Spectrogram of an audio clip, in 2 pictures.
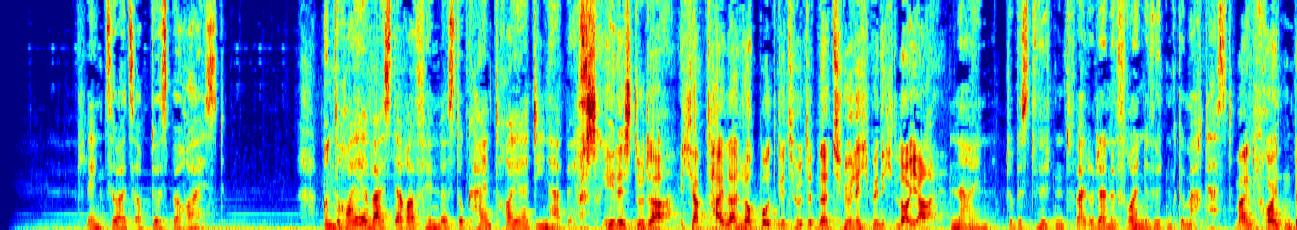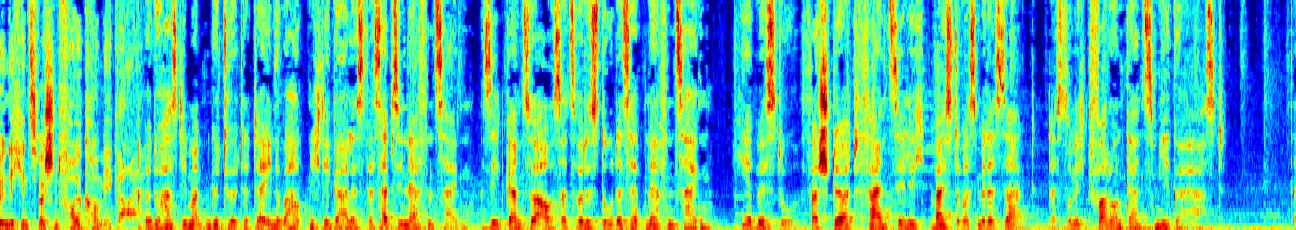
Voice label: Synchron; nathalie kelley; sybil; vampire diaries

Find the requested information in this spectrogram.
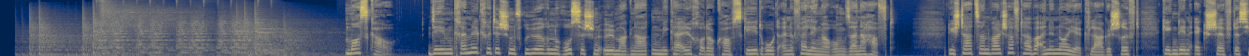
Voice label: Nachrichten

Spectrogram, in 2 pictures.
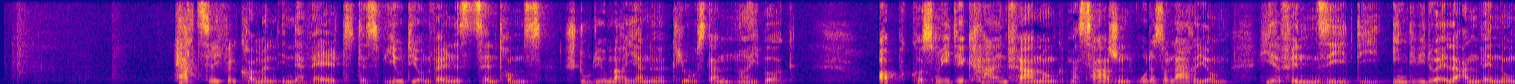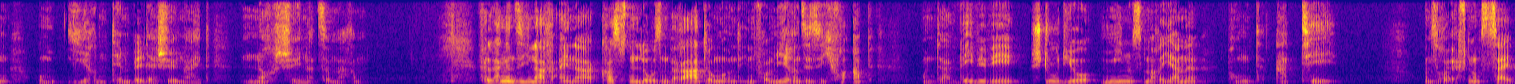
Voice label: telefonschleife

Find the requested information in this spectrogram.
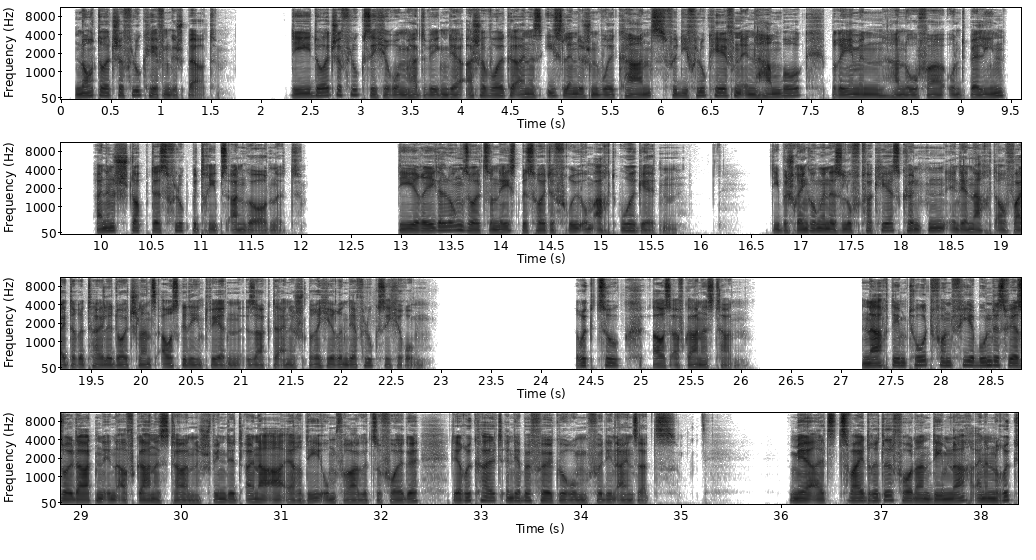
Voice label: nachrichten

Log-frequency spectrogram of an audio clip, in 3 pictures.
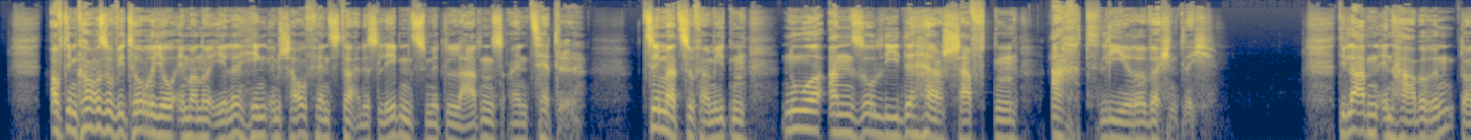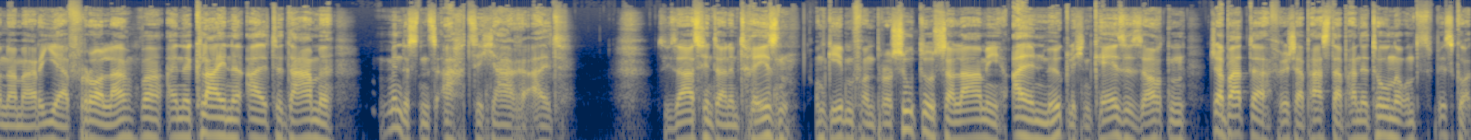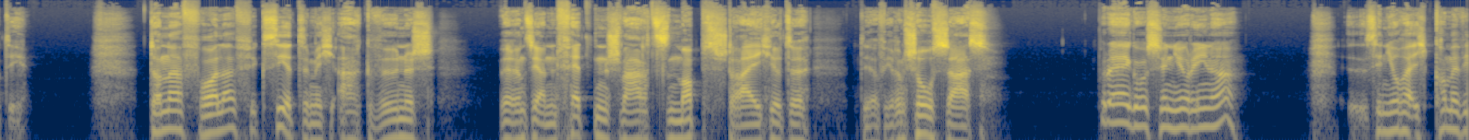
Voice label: hoerbuch; la cucina siciliana

